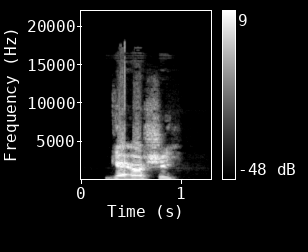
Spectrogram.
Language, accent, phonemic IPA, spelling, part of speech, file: French, Canada, /ɡa.ʁɔ.ʃe/, garrochée, verb, LL-Q150 (fra)-garrochée.wav
- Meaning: feminine singular of garroché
